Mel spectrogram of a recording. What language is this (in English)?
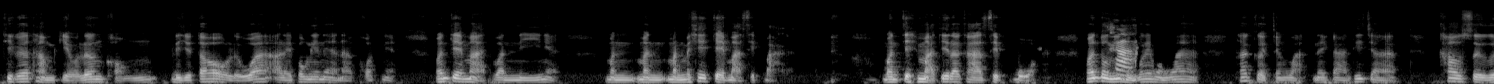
Thai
